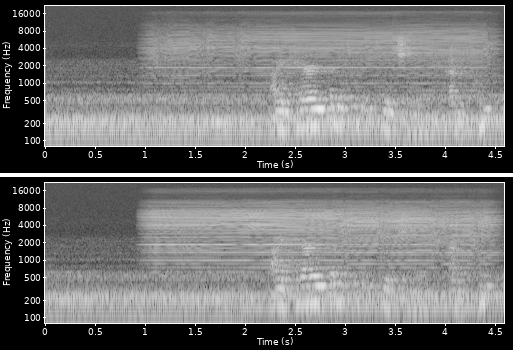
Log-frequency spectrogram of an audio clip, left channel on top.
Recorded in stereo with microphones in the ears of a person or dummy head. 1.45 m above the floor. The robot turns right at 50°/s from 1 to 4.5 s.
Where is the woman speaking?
25° right, 9 m; by 4.5 s 85° left, 9 m.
